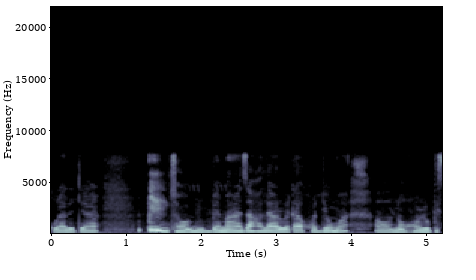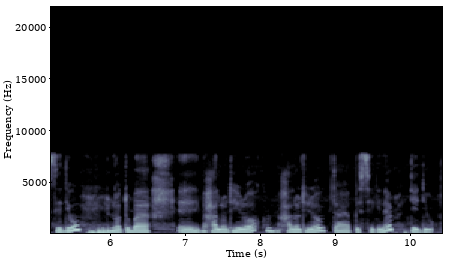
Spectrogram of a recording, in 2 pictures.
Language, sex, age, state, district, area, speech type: Assamese, female, 30-45, Assam, Charaideo, rural, spontaneous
